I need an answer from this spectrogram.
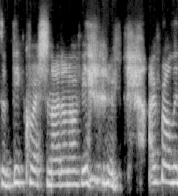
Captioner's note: laughs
